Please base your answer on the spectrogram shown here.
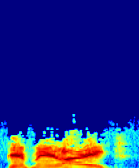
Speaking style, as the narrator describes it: he roared

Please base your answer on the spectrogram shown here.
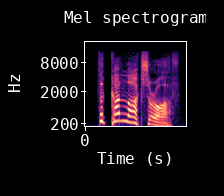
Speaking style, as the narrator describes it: Anakin exclaimed with a joyful shout

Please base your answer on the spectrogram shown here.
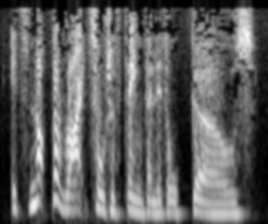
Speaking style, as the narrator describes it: snapped the barman's wife

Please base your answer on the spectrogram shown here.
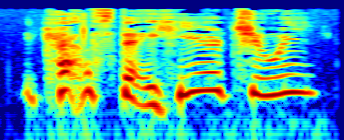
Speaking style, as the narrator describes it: Jaina cried

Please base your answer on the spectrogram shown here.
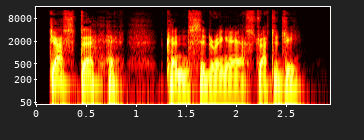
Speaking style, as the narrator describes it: she muttered

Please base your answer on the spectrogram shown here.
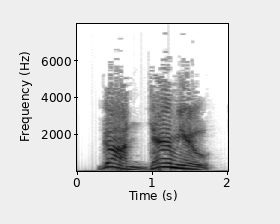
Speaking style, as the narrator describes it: Houston roared

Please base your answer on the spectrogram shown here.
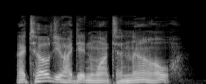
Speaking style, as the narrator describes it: Matt groaned

